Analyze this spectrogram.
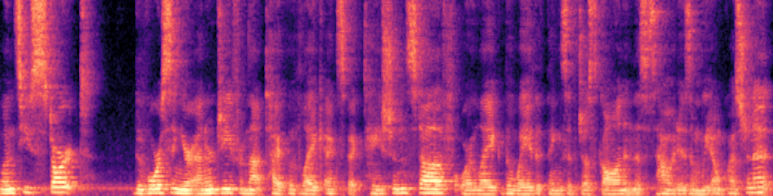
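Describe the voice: With audible room echo, a slightly mellow voice carrying vocal fry moves at a moderate pace with fairly even intonation.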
